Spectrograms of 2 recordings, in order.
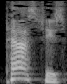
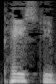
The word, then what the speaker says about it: pasties: Pasties, pronounced not pasty, by the way.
